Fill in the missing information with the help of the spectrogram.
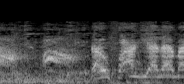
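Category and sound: bird, crow cawing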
